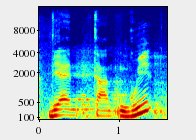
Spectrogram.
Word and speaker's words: Viet Thanh Nguyen: Viet Thanh Nguyen, spero di averlo pronunciato bene, I hope.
